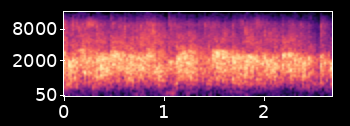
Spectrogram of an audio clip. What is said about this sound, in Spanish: Un aplauso para Pepe, por favor.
